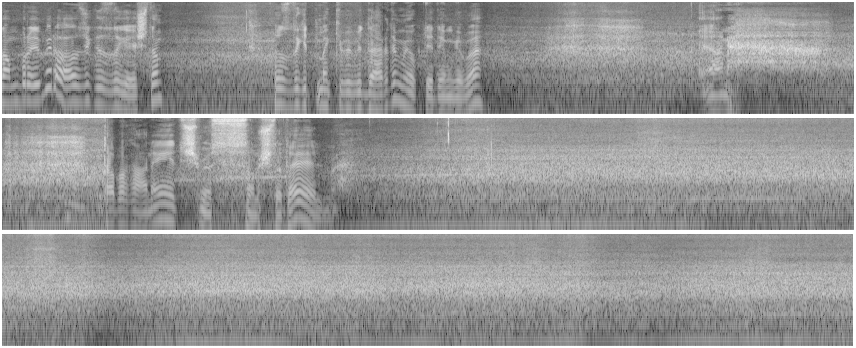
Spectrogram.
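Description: A motorcycle engine hums steadily as the motorcycle rides along.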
